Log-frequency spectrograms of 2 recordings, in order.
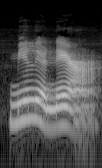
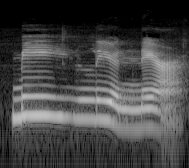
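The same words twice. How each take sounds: First: Millionaire at normal speed, stress on -naire; normal speed word. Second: Millionaire said slowly, syllable by syllable, stress on -naire; slow model word. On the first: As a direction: say Millionaire at natural pace. (đọc Millionaire tốc độ bình thường) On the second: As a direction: stretch out Millionaire like a teacher. (đọc chậm, rõ từng âm tiết Millionaire) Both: Shown as a demonstration. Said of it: "đều nhấn vào chính cái âm này".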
